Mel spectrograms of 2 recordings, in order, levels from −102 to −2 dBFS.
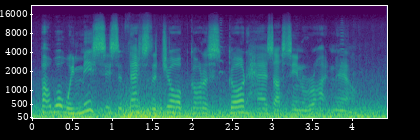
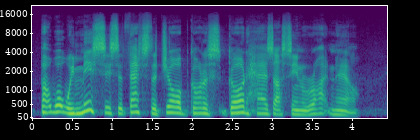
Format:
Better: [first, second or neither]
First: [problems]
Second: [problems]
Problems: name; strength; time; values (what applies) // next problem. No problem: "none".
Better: second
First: wind noise on the microphone; heavy; 7 dB below the speech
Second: none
